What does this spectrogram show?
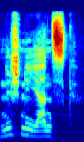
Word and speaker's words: Nizhneyansk: Nizhny and then Yansk. Nizhnyansk.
